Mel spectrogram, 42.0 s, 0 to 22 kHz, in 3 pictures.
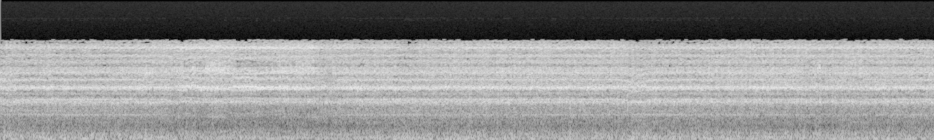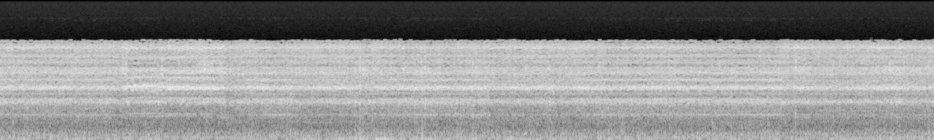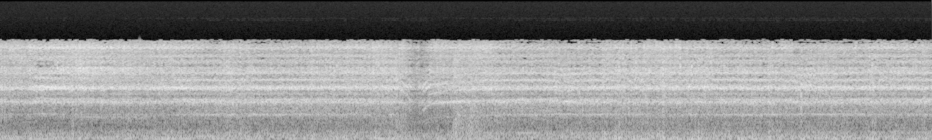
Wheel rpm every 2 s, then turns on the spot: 160, 160, 160, 160, 160, 160, 160, 160, 160, 160, 160, 160, 160, 160, 160, 160, 160, 130, 160, 160, 160.
none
